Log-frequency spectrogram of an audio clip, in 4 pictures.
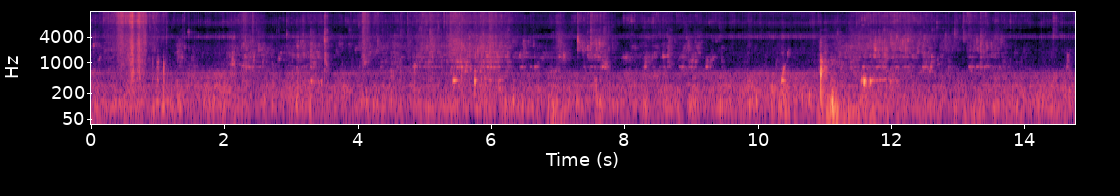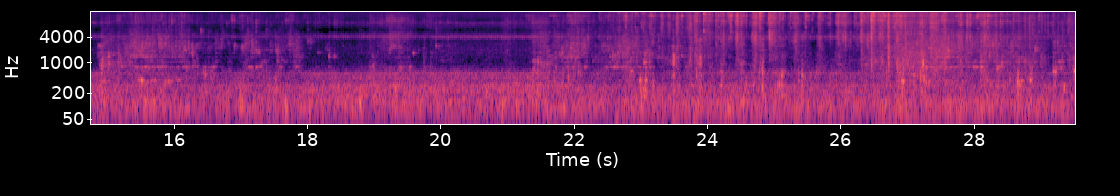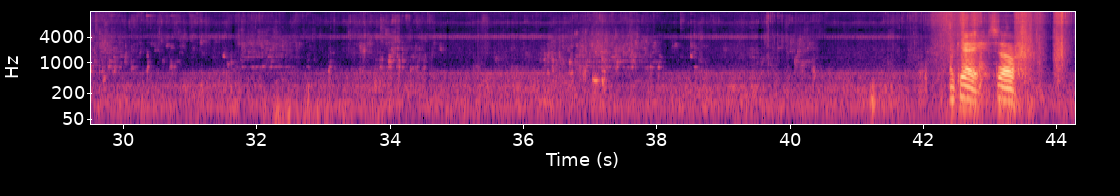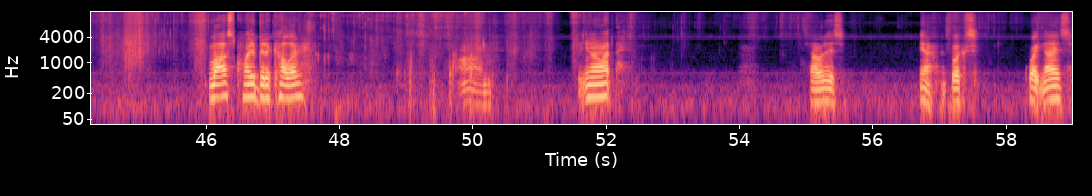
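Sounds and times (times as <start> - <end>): running water: 0.0 - 9.4, 11.0 - 13.9, 14.7 - 20.1, 21.3 - 35.4, 36.1 - 40.6, 41.4 - 52.4
water splashing and sloshing: 0.0 - 20.3, 20.9 - 55.0
water dripping: 0.8 - 10.5, 21.5 - 35.4.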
